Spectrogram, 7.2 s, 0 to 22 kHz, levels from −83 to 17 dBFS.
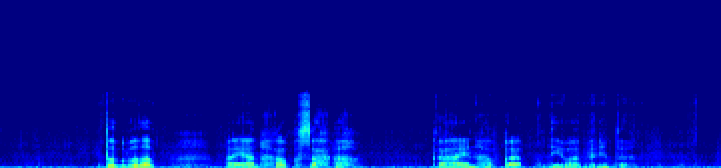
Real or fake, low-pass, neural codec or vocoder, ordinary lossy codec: fake; 9.9 kHz; autoencoder, 22.05 kHz, a latent of 192 numbers a frame, VITS, trained on many speakers; none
